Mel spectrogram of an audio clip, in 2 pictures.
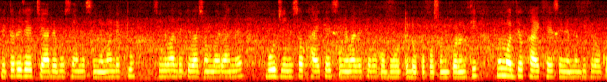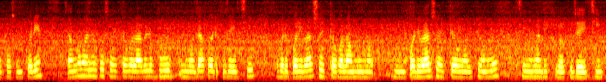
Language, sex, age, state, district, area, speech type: Odia, female, 18-30, Odisha, Subarnapur, urban, spontaneous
